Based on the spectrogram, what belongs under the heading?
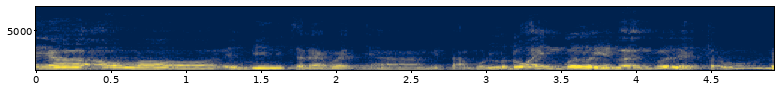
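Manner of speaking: loud, high exasperated prayer; mock complaining prayer. Husband griping to God about his wife, loud and high.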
